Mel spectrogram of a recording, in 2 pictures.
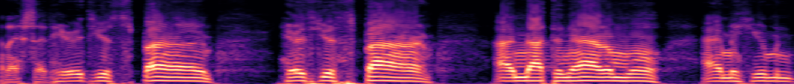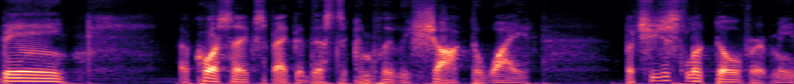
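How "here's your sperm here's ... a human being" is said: put-on slurred, slow, raised voice. Speaking to a couple, in your best slurred Elephant Man voice. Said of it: "using my best slurred Elephant Man voice".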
